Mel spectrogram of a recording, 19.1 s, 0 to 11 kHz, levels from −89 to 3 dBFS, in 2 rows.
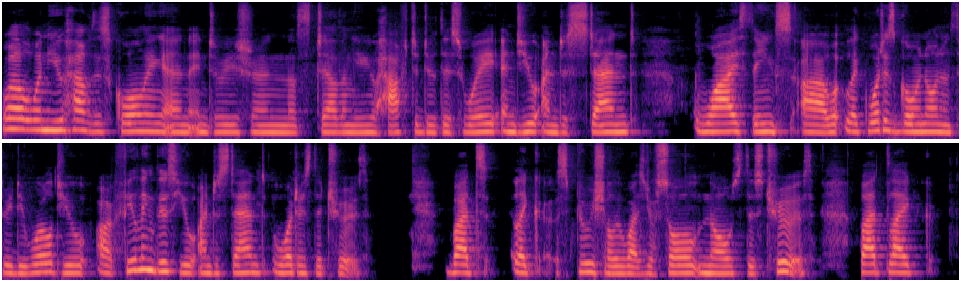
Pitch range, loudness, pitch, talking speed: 180-200 Hz, -25 LUFS, 190 Hz, 165 wpm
